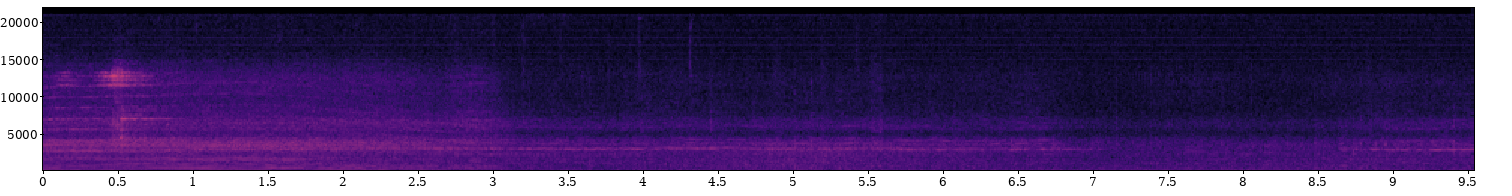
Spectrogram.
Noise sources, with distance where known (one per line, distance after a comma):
rock drill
